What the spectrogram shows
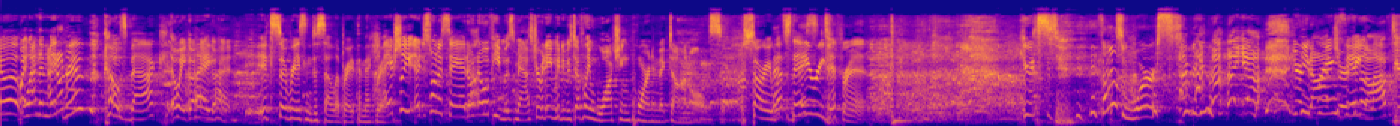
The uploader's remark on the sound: Live at The Bell House. On a live episode of My Favorite Murder in Brooklyn.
